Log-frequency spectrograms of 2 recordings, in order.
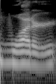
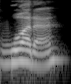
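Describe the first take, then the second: First: It has a mild New York accent. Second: It has a strong New York accent. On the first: "I say water instead of water" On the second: "I don't go full like water"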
